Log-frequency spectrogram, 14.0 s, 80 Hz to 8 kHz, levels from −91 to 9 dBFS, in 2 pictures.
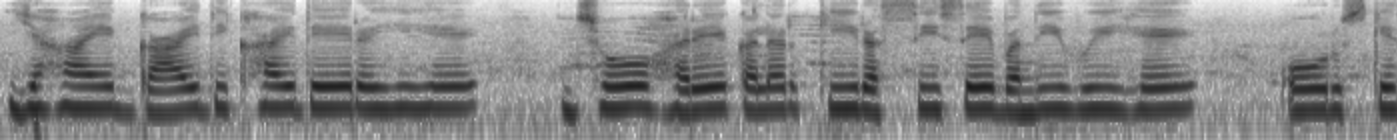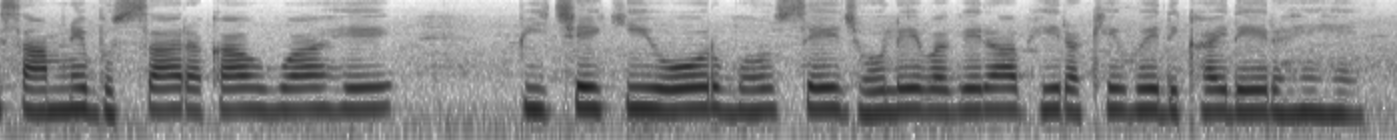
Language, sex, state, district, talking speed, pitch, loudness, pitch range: Hindi, female, Rajasthan, Nagaur, 160 wpm, 220 Hz, -15 LUFS, 215-230 Hz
